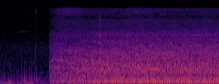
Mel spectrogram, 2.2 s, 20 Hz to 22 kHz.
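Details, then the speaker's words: Whirlpool EVL209NBTQ freezer after reinstalling the repaired evaporator fan: steady low hum and smooth airflow, no rattle or scraping; blade briefly touched the housing then settled; running quietly and normally. "so I put it back in and it's very quiet it did feel like the fan blade was touching the side of this thing for a little bit"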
